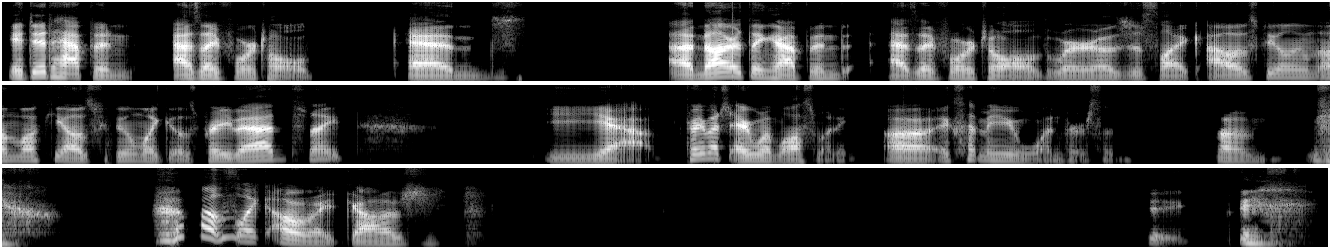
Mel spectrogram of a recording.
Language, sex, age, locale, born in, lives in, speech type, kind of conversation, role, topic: English, male, 20-24, en-US, United States, United States, conversation, podcast, guest, What influences your approach to making big decisions in life?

